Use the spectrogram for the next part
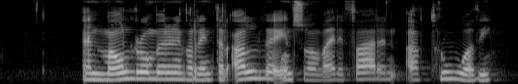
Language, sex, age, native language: Icelandic, female, 20-29, Icelandic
